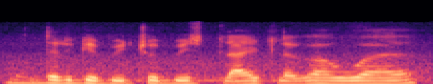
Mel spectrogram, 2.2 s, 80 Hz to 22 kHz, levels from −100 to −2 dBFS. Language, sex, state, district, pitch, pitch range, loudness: Hindi, male, Uttar Pradesh, Lucknow, 135 Hz, 130-145 Hz, -15 LUFS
